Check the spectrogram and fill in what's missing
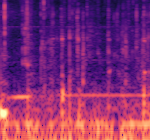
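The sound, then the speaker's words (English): Crisp crunching from someone chewing something crunchy, a rapid run of sharp crackly bites and grinds over about a second and a half, with no talking. “Oh, it's crunchy.”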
